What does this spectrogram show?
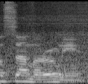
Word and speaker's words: Samaroni: I'm gonna go Samaroni. And how it's spelled is basically samurai, but the AI in spelling is replaced with Oni.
